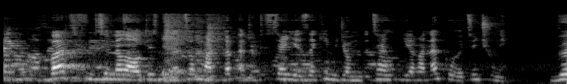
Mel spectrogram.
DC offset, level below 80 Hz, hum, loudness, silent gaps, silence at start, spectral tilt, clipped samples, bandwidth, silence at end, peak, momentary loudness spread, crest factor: under 0.1%; -64 dBFS; none; -21 LUFS; none; 0.05 s; -3 dB/octave; under 0.1%; 11.5 kHz; 0 s; 0 dBFS; 20 LU; 22 dB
